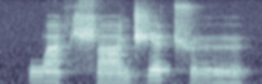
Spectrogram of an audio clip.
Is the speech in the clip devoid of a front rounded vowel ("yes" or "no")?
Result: no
